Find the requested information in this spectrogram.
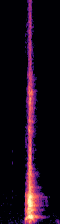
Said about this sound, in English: Did you hear the tiny little woof at the end?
